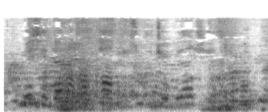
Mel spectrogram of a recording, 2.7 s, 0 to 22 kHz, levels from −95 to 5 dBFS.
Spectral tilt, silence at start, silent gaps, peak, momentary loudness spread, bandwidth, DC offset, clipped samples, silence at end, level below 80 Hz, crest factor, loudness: -5 dB/octave; 0.05 s; none; -4 dBFS; 10 LU; 11.5 kHz; under 0.1%; under 0.1%; 0 s; -54 dBFS; 18 dB; -22 LUFS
